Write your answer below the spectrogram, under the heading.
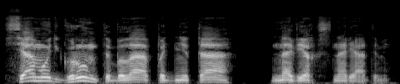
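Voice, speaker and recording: A man narrating a book in an expressive, dramatic storytelling manner on a close mic. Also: fairly low pitch, unhurried, no echo. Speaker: audiobook narrator.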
